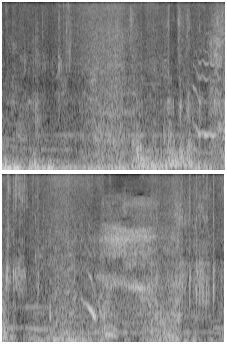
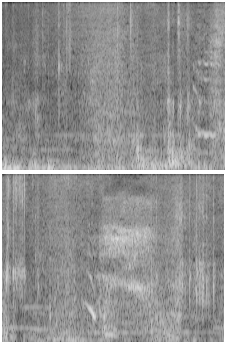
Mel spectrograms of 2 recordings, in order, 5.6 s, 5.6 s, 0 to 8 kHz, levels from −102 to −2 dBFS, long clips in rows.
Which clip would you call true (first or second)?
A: first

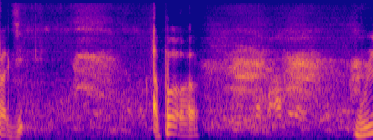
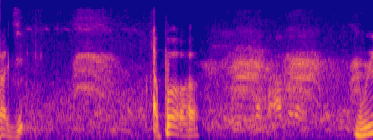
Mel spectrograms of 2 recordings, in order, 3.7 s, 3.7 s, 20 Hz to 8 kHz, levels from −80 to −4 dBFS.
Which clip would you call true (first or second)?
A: second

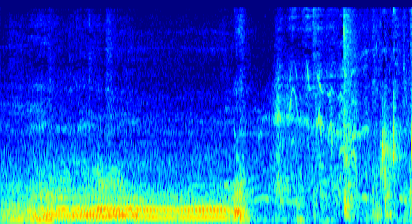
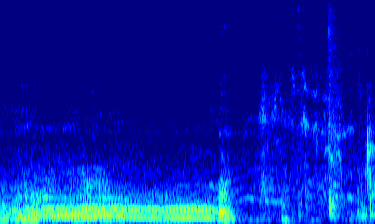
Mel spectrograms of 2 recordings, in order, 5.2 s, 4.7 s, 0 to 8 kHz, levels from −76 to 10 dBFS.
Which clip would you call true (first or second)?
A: first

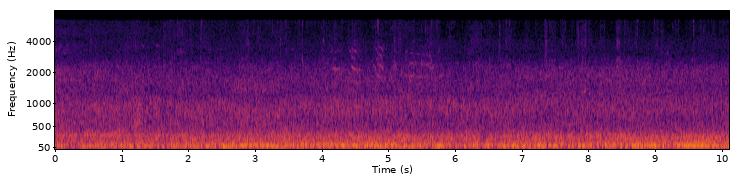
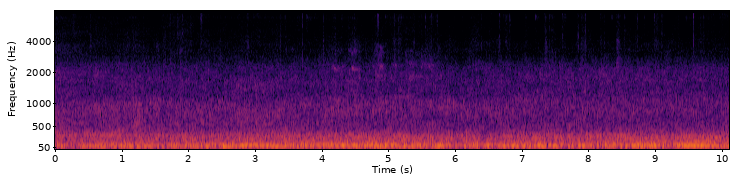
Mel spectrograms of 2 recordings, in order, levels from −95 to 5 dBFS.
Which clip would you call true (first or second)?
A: first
